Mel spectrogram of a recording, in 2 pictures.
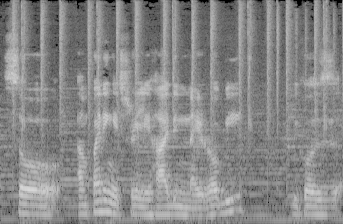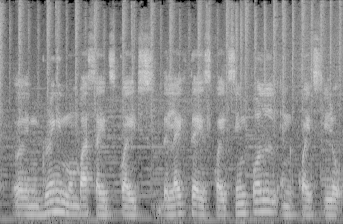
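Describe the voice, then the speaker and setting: A young man from Kenya talks in a fairly low, gravelly voice, explaining things at a measured pace with small hesitations. Faint music plays in the background. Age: young adult. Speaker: guest. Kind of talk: casual chat.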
